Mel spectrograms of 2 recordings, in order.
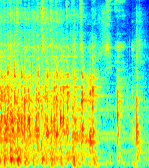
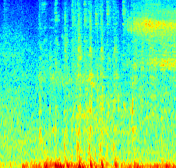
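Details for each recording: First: Paramotor two-stroke during run-in, exhaust earlier rattled loose: fast buzz with a harsh metallic chatter, dying off at shutdown. A loose cylinder barrel is suspected. Loose cylinder rattle. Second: Paramotor two-stroke engine, restarted after exhaust rattled loose and engine problems: deep, fast drone building steadily with no misfires or rattles; pulling cleanly, sounding much better.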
